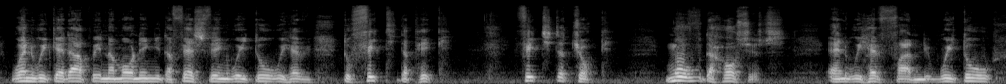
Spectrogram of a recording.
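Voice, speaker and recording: Brief: older man from Tonga, interviewee, unhurried and plain-spoken, mid-pitched voice. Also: warm tone. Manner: slow, plain reminiscing with simple phrasing. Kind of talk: oral history interview.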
